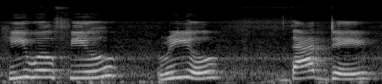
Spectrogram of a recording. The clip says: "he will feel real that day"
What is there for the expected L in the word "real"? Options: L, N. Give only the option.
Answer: L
